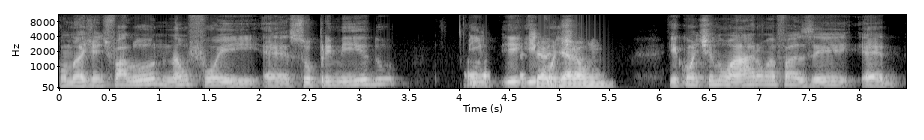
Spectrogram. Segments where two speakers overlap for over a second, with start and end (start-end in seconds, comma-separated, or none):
4.1-5.3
